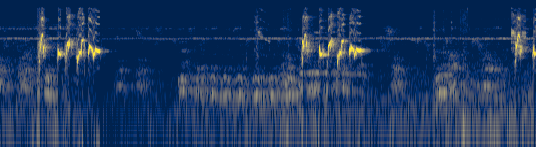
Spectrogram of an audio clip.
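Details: Red-whiskered bulbul fighting song used to train birds and spur morning singing: two lively phrases of fast warbled notes about three seconds apart, a brief start of a third at the end, with a faint low hum between.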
